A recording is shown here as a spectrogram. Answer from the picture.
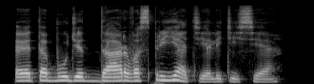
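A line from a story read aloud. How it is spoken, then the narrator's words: Muffled speech. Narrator (Russian): стал глухо говорить Бронзовый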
